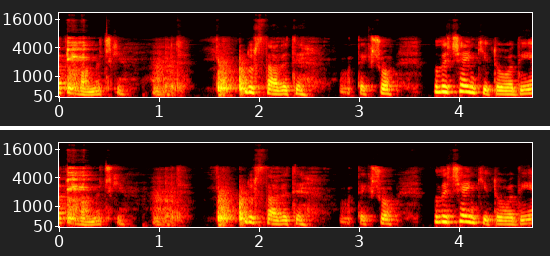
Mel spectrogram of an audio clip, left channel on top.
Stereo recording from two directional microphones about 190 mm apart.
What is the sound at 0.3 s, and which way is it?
Speech, 30° left (ahead or behind).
